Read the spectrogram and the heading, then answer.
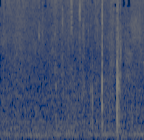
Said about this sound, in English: Sounds like a good rain out there, doesn't it?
